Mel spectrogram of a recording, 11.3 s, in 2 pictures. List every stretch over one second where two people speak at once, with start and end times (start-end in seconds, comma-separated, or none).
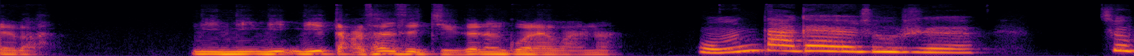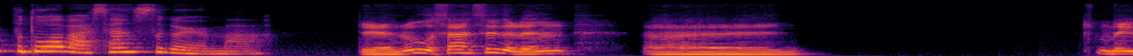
none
